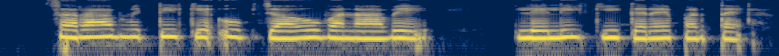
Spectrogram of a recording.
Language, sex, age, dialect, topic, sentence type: Maithili, female, 25-30, Angika, agriculture, question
